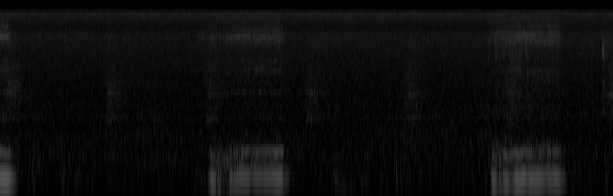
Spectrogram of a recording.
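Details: Pet snoring like a human: soft, low, buzzing snores on the in-breath, about one every three seconds, in a quiet room; gentle snoring.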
